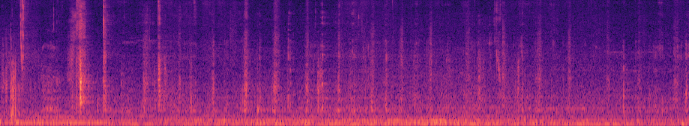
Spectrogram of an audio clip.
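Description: A mouthful of chicken biryani being chewed, with scattered wet clicks and smacks from the mouth about once or twice a second. A steady low hum runs underneath.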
